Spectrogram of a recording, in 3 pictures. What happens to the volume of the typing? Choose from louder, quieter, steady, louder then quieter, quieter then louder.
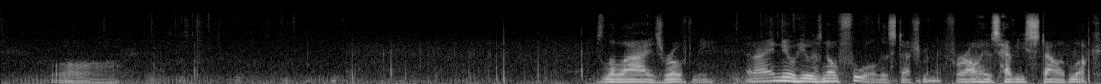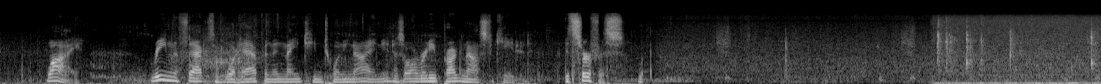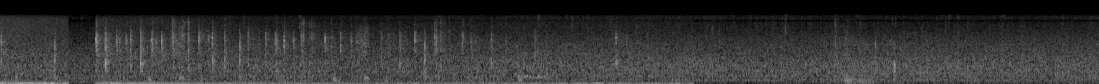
quieter.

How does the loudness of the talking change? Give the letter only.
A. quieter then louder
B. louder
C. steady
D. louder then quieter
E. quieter
C.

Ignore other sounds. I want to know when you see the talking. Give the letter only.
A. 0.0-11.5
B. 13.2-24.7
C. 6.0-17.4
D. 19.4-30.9
C.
